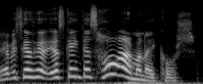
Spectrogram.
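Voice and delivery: high, loud, fed-up protest; exasperated outburst. Retold or imitated. Retold outburst at film crew.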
